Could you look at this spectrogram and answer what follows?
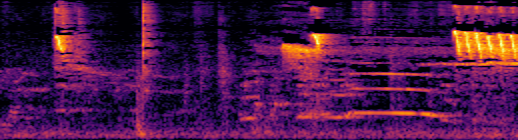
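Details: Java sparrow gives high, thin chirps, then a quick run of five or six clipped notes at the end, with a faint, lower drawn-out call behind.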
